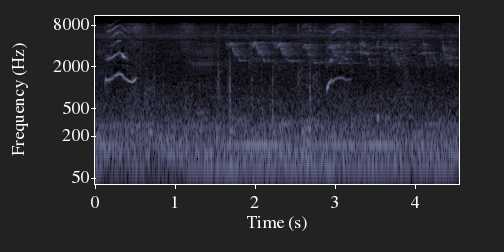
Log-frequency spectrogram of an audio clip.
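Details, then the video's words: Little kittens playing together in a basket; two short high meows with a rising-then-falling curve, one near the start and one about three seconds later, with faint thin squeaks and a steady low hum behind. "Basket of cute little kittens meowing and playing"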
